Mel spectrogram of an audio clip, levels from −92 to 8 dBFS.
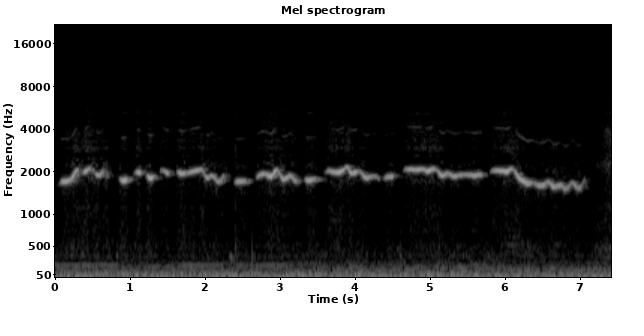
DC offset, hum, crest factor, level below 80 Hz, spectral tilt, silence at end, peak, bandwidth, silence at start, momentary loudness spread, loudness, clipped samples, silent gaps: under 0.1%; none; 12 dB; -56 dBFS; -4.5 dB/octave; 0 s; -26 dBFS; 7 kHz; 0 s; 8 LU; -37 LUFS; under 0.1%; none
